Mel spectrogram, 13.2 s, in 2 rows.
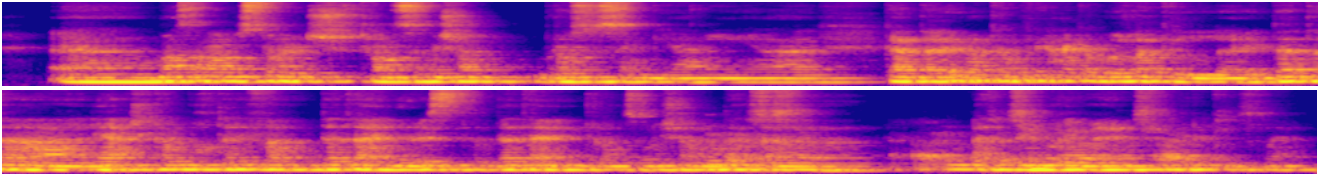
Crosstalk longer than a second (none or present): present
